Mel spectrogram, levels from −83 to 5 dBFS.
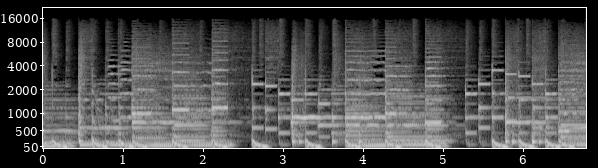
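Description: No technical faults can be heard anywhere in the recording.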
